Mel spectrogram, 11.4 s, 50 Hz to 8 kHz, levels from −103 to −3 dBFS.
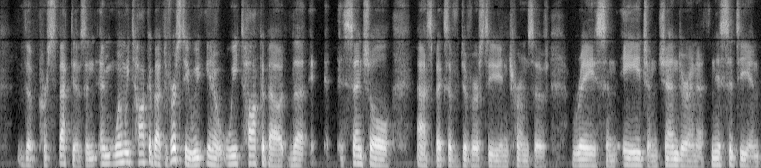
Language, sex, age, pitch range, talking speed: English, male, 40-59, 110-155 Hz, 165 wpm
